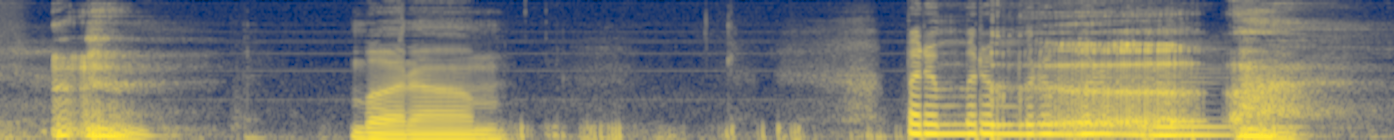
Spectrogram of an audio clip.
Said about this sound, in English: I'm all gassed up. I got a burp and it's just not coming out. There's one deep one. Is that? That was a piece of it for sure.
